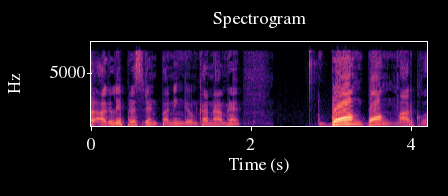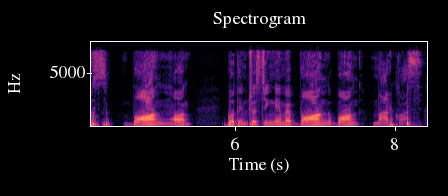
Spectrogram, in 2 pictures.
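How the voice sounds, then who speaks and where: A man's voice: on the high side, a little mellow, dry recording, highs cut off. A man explaining current affairs for exam students over slides, mixing English terms into his talk. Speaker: exam tutor.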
